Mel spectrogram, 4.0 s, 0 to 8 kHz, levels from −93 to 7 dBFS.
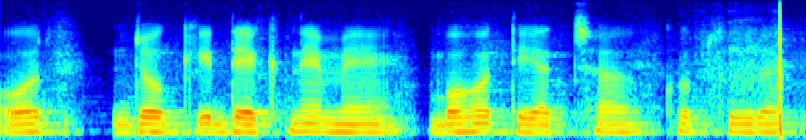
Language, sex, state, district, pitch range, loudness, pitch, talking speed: Hindi, male, Bihar, Gaya, 115-120 Hz, -26 LUFS, 120 Hz, 150 wpm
